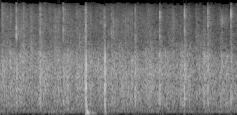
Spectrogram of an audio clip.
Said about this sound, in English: That was a fabulous selection. Please give them another round of applause.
